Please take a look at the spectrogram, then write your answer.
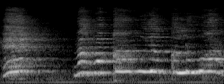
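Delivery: a high, loud burst of surprise; shocked gasp. Acted. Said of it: "sekarang orang-orang semua kaget".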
